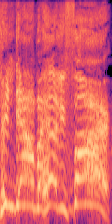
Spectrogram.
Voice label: US inform suppressed generic, battlechatter, english; localized english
